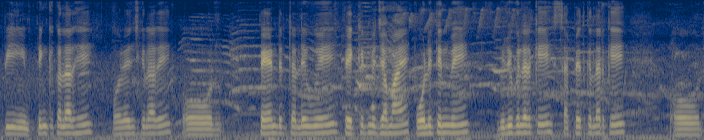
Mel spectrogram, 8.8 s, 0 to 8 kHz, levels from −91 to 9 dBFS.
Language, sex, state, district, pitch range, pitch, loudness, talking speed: Hindi, male, Bihar, Purnia, 135-160 Hz, 150 Hz, -25 LUFS, 170 wpm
